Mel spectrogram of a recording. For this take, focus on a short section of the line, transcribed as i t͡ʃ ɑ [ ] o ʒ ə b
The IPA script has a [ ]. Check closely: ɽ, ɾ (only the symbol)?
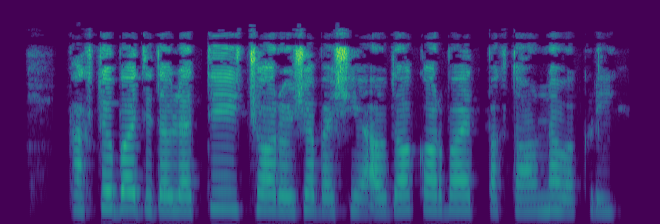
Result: ɾ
